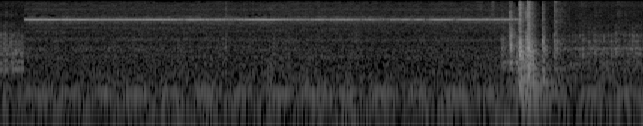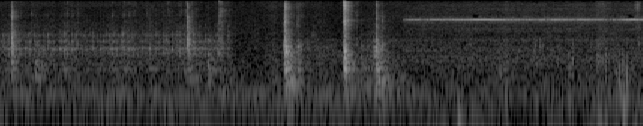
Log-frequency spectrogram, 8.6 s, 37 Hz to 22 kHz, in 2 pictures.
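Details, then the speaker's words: Yamaha KX 580 cassette deck before belt service, 8 kHz side of test tape: steady, clean high tone before and after handling clatter; plays properly, earlier noise suspected from damaged test cassette; likely needs only new belt and quick service. "the 8 kilohertz sounds much better. It's going straight through my head."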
